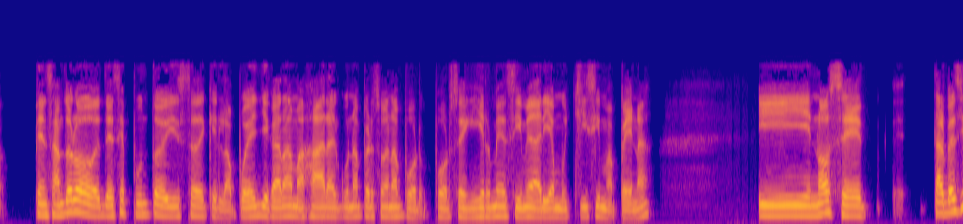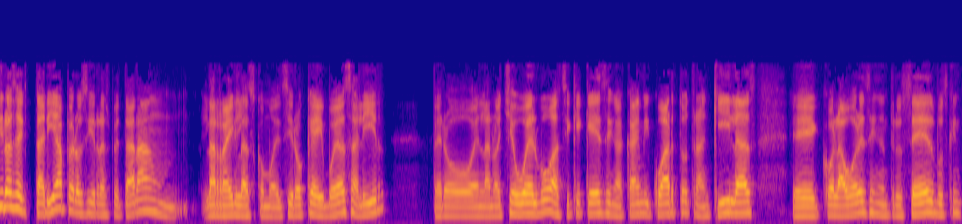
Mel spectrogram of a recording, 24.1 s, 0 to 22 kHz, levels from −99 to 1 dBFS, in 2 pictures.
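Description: Listening to this speech recording, nothing technically amiss stood out at any point.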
